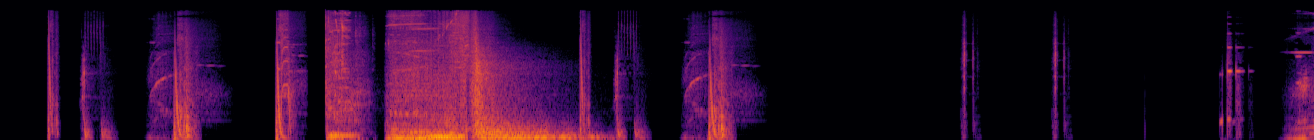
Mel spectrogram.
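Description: Menu buttons click sharply.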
